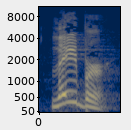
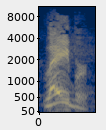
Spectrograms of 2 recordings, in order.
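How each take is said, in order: First: Said in the usual way. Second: Labor punched much louder, falling hard; stress on labor. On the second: Shown as a demonstration. Preacher landing the third point, stressing labor. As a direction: hit labor as the payoff. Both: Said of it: "Not laughter, not liquor, labor".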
